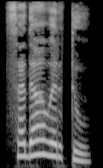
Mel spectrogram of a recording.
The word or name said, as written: ಸ್ಥಾವರತೆ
